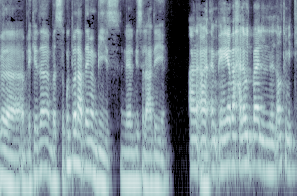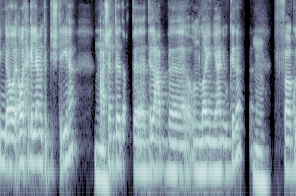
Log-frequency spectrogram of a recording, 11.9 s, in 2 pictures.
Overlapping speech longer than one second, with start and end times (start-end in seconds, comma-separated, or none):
none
